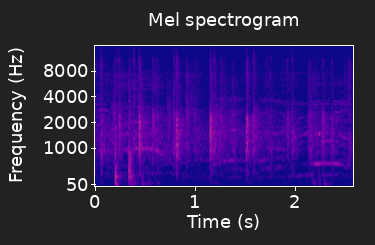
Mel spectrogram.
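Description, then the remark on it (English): A church audience claps their hands in praise in a loose, uneven burst of sharp slaps, mixed with crowd voices and shouts. “Oh, somebody ought to clap your hands and give the Lord some praise.”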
